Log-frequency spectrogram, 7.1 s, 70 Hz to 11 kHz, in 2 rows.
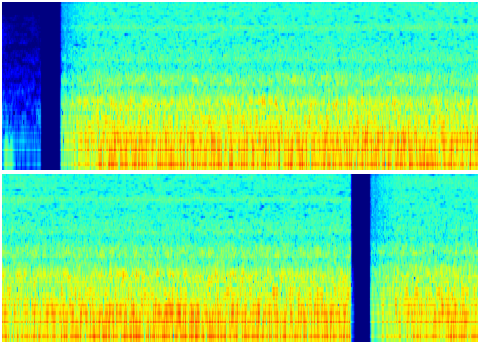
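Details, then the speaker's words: Induced-draft fan in a chemical plant sulfur dioxide unit, corroded suction duct replaced with FRP work, noise reduced but persisting: constant heavy rushing roar with a low rumble and no tonal whine; vibration analysis shows flow-induced vibration. "In this study you can see raised noise flow due to flow induced vibration in 50 spectrum. These kind of problems will appear whenever there is a flow obstructions caused by various reasons like dampers, suction discharge, duct issues."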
